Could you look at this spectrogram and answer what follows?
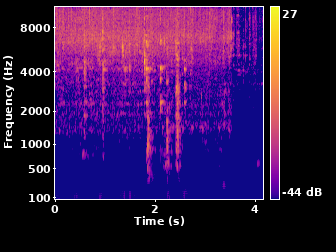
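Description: Omelette mixture hitting a hot, lightly oiled pan, giving a steady high sizzle with a few louder crackling bursts partway through, then quieting toward the end.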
